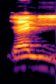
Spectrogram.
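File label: "jali", Malay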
